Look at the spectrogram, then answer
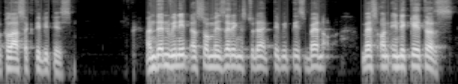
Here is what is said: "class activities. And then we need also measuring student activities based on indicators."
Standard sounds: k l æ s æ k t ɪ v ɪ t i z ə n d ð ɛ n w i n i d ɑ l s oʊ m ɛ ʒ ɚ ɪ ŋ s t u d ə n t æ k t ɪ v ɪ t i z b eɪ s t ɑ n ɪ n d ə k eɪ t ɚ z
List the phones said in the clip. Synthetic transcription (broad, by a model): k l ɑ s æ k t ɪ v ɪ t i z ə n d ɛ n w i n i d ɑ l s oʊ m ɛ z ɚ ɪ ŋ s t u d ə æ k t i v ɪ t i s b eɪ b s ɑ n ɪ n d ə k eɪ t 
